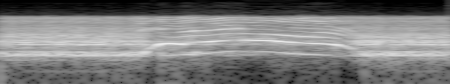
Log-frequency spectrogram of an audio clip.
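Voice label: English enemy detected mood low; War Thunder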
